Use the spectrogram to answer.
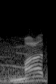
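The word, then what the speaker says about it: Mare: Now, this is Mad. It's spelled M A R E, but it's the Italian pronunciation.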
